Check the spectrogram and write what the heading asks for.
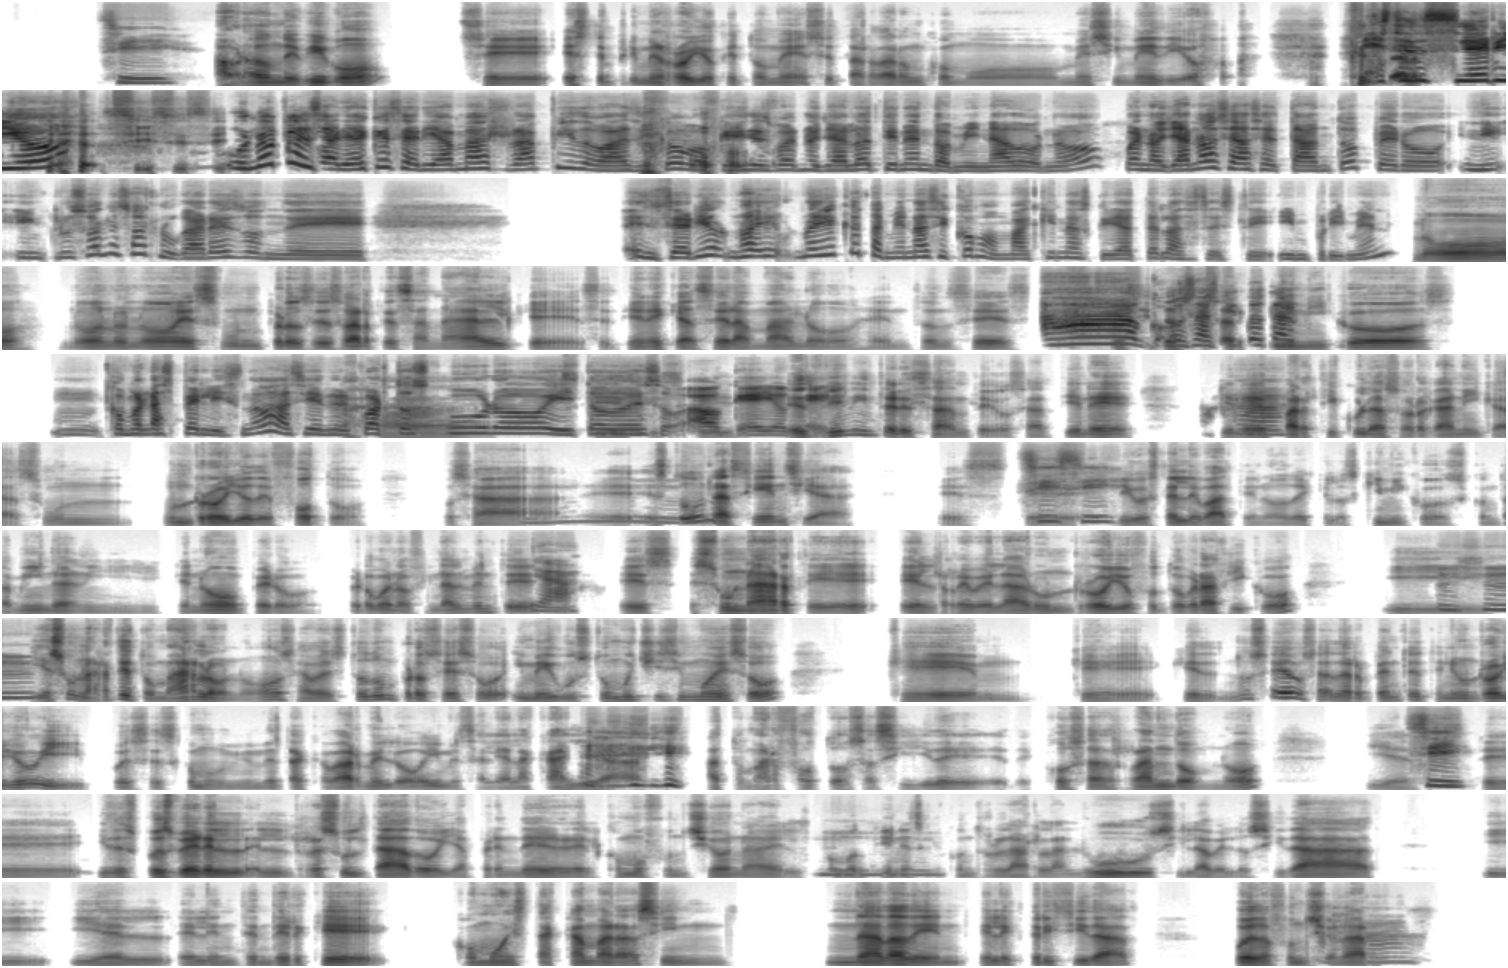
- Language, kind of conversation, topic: Spanish, podcast, ¿Qué pasatiempos te recargan las pilas?
- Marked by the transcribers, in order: laughing while speaking: "mes y medio"; chuckle; laughing while speaking: "No"; other background noise; drawn out: "Um"; chuckle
